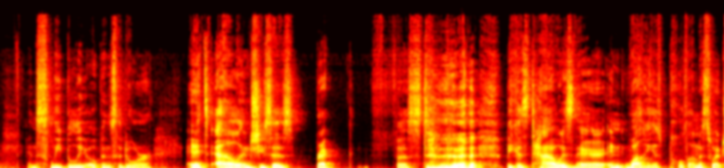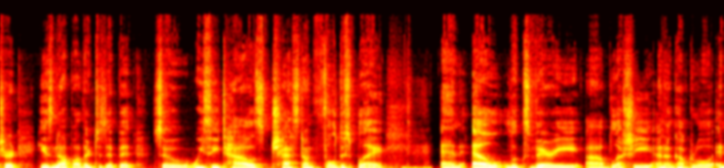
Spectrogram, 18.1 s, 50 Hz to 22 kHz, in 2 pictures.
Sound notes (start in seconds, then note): 5.6 laugh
